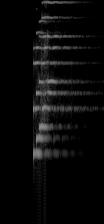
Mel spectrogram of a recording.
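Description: A bright chime sound effect about two-thirds of a second in: several clear high tones enter in quick succession and ring out, fading away over about a second.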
